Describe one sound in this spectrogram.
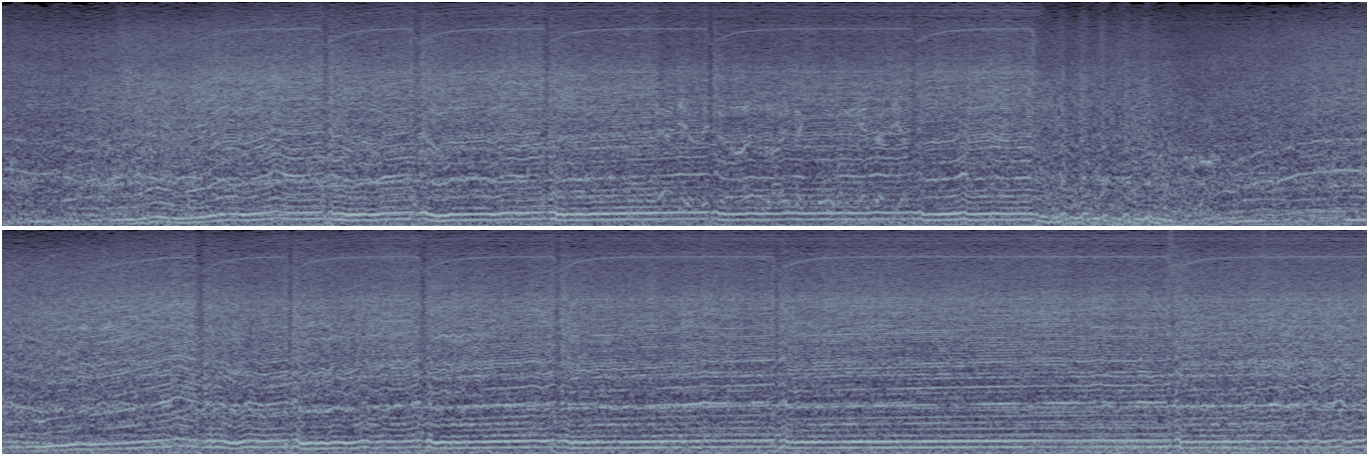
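A racing car engine roars and whines as it revs up through the gears.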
